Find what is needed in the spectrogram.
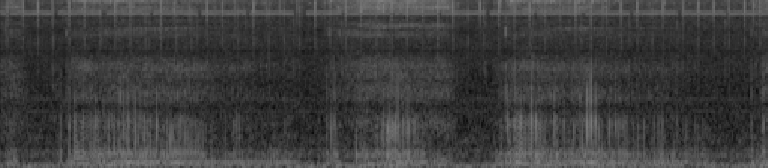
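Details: Sleeping baby snoring: soft, rough, low breathing noises recurring with each breath, heard over steady room noise.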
